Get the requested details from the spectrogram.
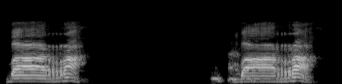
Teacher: Bentuk ini tidak dibunyikan atau dibunyikan sebagai huruf mati ya. Penekanannya di tenggorokan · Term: kap sopit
